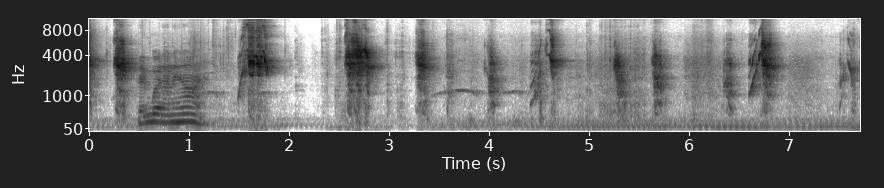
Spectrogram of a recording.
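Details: Baby monkey Poo crying during milk feeding: piercing high squeals roughly once a second, interrupted early by a short spoken phrase from a person nearby.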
